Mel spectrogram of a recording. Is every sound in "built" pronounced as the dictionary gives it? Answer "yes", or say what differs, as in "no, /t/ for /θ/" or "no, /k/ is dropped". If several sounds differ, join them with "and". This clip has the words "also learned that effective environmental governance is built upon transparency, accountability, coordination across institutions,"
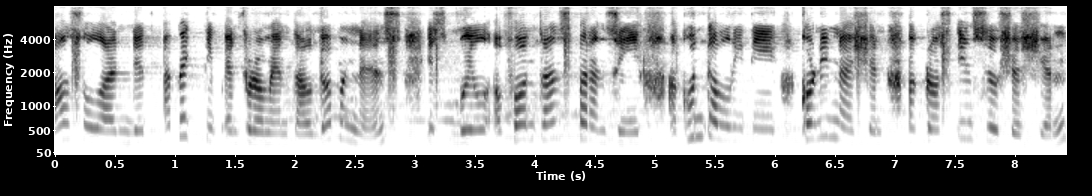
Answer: no, /t/ is dropped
